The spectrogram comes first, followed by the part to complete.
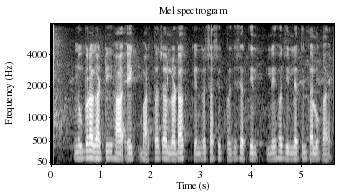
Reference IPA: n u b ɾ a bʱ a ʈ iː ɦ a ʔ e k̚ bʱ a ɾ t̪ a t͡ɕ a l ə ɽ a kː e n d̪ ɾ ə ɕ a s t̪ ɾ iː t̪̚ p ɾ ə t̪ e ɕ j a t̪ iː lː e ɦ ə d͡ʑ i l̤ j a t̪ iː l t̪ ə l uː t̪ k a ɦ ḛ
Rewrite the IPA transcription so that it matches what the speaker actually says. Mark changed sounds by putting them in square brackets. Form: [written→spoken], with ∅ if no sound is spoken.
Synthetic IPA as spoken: n u b ɾ a [bʱ→ɡʱ] a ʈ iː ɦ a ʔ e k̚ bʱ a ɾ t̪ a t͡ɕ a l ə ɽ a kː e n d̪ ɾ ə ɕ a s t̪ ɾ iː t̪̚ p ɾ ə [t̪→d̪] e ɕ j a t̪ iː lː e ɦ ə d͡ʑ i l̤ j a t̪ iː l t̪ [ə→a] l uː [t̪→∅] k a ɦ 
